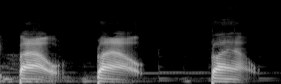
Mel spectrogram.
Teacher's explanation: the a is actually removed and we pronounce it like bow bow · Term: connected speech sound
